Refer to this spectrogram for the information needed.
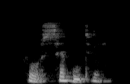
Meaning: A monohull dinghy, 4.7 metres in length, with two sails, designed for two people
- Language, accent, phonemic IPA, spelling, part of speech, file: English, Southern England, /ˌfɔːˈsɛvɨnti/, 470, noun, LL-Q1860 (eng)-470.wav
